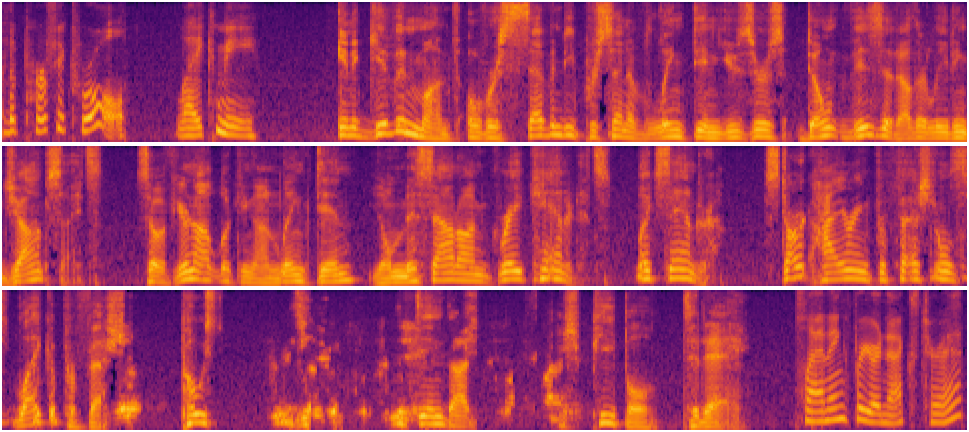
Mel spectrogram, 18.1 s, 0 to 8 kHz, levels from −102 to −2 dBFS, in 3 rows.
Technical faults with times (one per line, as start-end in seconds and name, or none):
12.73-12.93 speech suppressed in double talk
12.75-13.06 other side's voice leaking through
13.41-14.55 speech suppressed in double talk
13.80-14.15 other side's voice leaking through
14.41-14.66 other side's voice leaking through
14.84-15.56 speech suppressed in double talk
14.95-15.04 other side's voice leaking through
15.58-15.71 other side's voice leaking through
